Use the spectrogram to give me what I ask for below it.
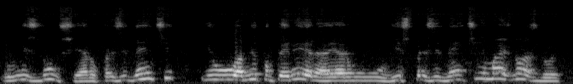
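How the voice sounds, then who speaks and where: A man reminisces at a virtual book launch in a very dark, mellow voice with a husky edge. He speaks hesitantly, stopping and restarting as he recalls the past. The sound comes through a video call. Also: high-pitched, animated, moderate pace, rough recording. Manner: hesitant, with many fillers and restarts. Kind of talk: reminiscing testimony.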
